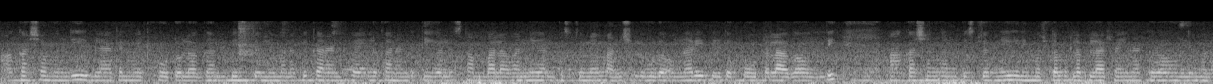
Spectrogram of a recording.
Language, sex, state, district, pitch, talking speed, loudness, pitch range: Telugu, female, Andhra Pradesh, Krishna, 185 Hz, 105 wpm, -17 LUFS, 180-190 Hz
